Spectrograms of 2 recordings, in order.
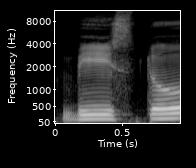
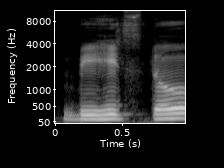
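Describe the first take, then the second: No difference in how they are said.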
